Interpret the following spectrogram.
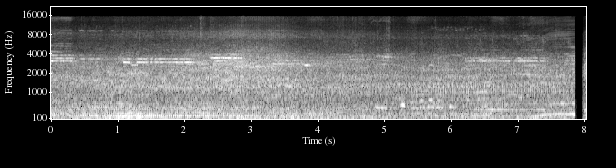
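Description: Road traffic on a busy town street: a steady din of engines and tyres with a motorcycle passing close by and voices mixed in. It cuts off suddenly near the end.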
